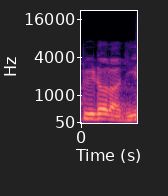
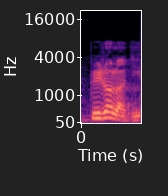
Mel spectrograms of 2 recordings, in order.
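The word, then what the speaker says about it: pedology: देखिए अब पीडोलॉजी, इसको मैं बोला था इसका प्रोनाउंसिएशन कभी कभी चेंज कर देते हैं, हो ही गया ना, मैं बोला ना पीडोलॉजी, इसको एक्चुअल में पेडोलॉजी भी बोलते हैं, पेडोलॉजी। दोनों अलग अलग नाम नहीं है, एक ही नाम है, प्रोनाउंसिएशन का खेल है।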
